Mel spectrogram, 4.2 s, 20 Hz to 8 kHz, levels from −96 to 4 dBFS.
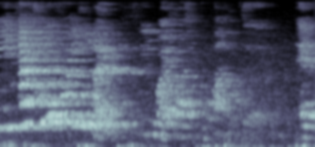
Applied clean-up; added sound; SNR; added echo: classical method WPE with log-MMSE.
